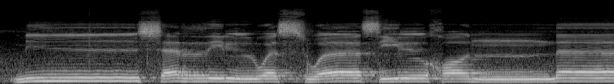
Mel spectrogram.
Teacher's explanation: ra tu tarkik, ra tu nipis bunyi dia ya, bukan tebal ya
